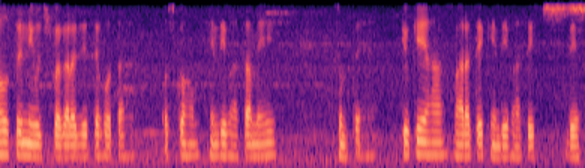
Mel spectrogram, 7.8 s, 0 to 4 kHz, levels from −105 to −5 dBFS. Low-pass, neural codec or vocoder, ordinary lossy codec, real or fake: 3.6 kHz; none; none; real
